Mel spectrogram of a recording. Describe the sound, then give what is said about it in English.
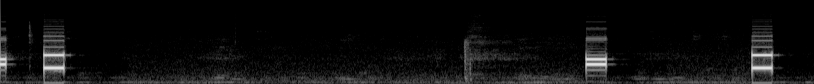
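Loud, crisp telephone keypad tones dialing star six to mute a phone: three short beeps, one near the start and two close together toward the end, over a faint low background hum and murmur. “If everybody could mute their phone... How do you mute? Then it would... Star 6.”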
